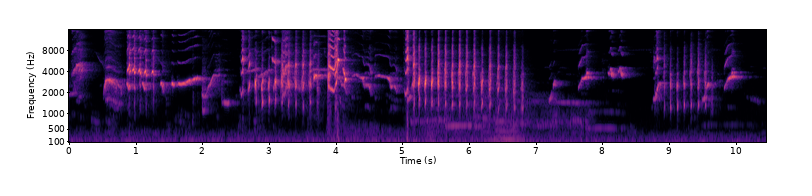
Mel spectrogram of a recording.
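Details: Rough konslet song from an Oriental magpie-robin, likened to a sewing machine: buzzy rattling bursts mixed with whistled slurs, including a long steady pulsed rattle, then scattered short chirps.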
